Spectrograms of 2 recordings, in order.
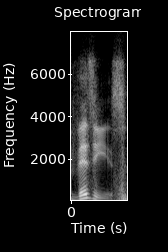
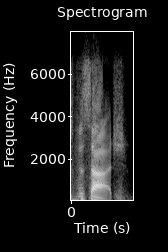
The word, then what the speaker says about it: Visage: so here we go Vis everybody hear that we good Vis so we're going to go with vies so yes I thought it was vage personally apparently it's Visage I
